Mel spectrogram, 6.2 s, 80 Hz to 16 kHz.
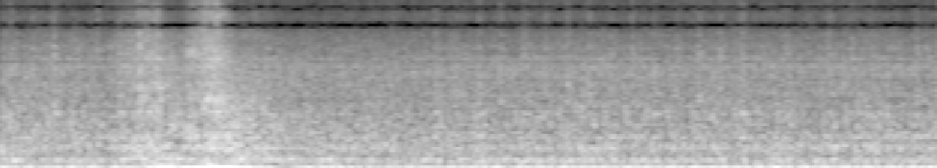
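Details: Normal idle from either the 1977 Ramcharger 440 or the 1968 D-100 318 being revived: a deep, even V8 rumble with no misses, ticks or knocks. It runs at about 800 rpm with timing about 3° ATDC, at 185°F operating temperature, before a compression test.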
